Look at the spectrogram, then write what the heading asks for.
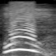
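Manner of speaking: high, loud whoop; excited woo. Real, not acted. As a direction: let out a big party whoop. Cheer after beers.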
